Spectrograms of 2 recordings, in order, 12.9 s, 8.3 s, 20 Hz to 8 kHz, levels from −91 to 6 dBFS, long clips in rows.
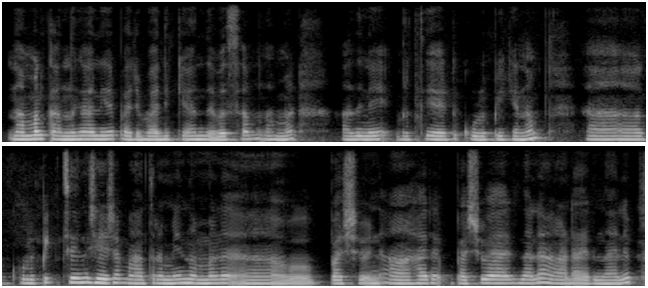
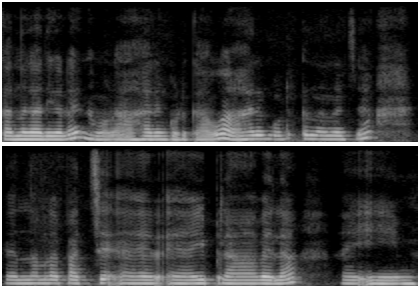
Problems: low volume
